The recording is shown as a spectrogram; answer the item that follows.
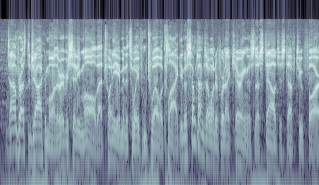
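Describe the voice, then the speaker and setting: A man at a very fast pace in an upbeat tone, with music in the background. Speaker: radio DJ. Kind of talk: 1970s top-40 radio DJ patter: weather, song plugs, promos. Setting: radio broadcast. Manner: fast, upbeat, jokey, ad-libbing.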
